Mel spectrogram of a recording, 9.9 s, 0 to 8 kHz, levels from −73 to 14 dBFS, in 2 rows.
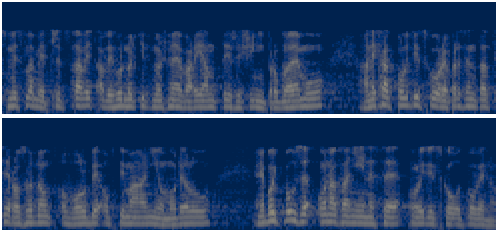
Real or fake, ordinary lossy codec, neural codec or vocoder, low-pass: real; AAC, 16 kbps; none; 7.2 kHz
